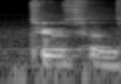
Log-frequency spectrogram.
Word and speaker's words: tuition: Tuition fee. Okay, let's see how it is pronounced. Tuition. Tuition hoặc là tuition, ba âm nhé.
